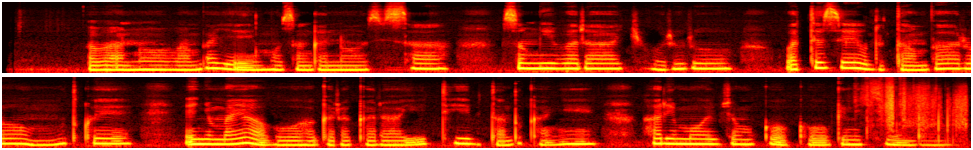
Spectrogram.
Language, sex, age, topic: Kinyarwanda, female, 18-24, health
